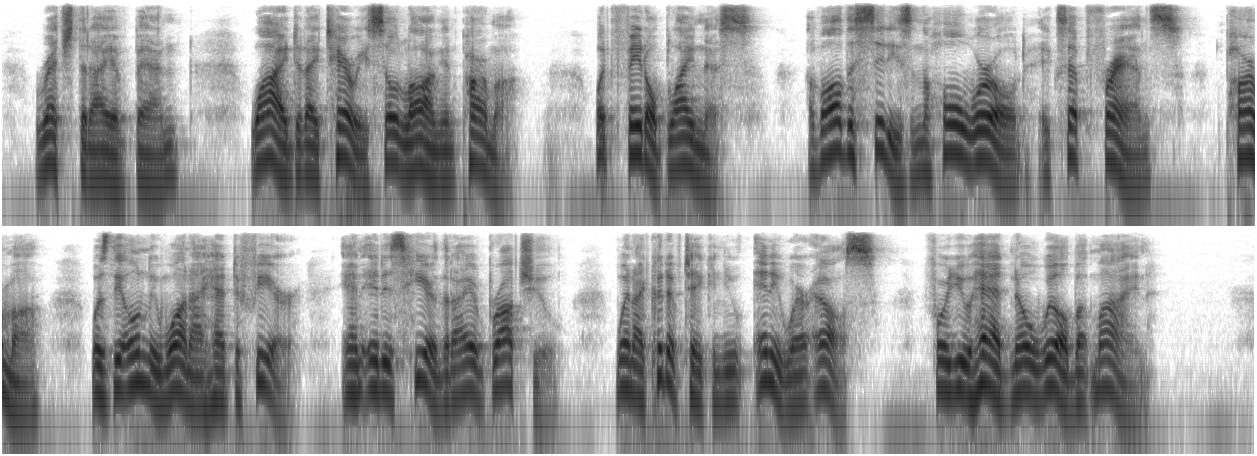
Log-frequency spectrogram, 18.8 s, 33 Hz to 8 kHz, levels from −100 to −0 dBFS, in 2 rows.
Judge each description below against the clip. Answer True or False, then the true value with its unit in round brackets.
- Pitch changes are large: True (6.6 semitones)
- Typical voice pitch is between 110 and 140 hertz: True (135 Hz)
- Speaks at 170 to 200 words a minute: True (190 wpm)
